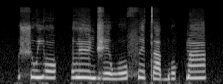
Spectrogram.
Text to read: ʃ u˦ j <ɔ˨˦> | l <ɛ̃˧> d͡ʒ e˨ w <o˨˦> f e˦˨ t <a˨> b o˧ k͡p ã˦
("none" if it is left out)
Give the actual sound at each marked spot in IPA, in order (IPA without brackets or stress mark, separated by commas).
ɔ˦, ɛ̃˧, o˨˦, a˨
